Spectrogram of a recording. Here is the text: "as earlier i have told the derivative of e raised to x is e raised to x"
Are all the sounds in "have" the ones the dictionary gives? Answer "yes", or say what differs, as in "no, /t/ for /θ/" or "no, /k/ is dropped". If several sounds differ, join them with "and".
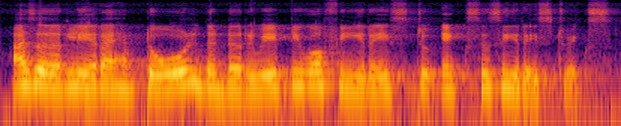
yes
